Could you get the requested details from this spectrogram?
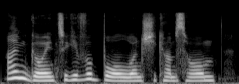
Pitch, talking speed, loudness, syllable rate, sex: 195 Hz, 275 wpm, -16 LUFS, 5.8 syllables/s, female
